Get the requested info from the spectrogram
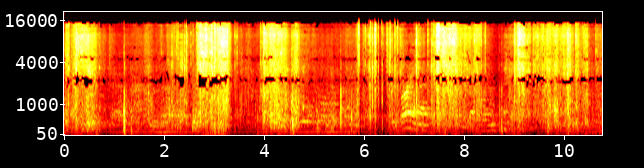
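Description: Wrapping paper crinkling and tearing in several short bursts as presents are unwrapped.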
